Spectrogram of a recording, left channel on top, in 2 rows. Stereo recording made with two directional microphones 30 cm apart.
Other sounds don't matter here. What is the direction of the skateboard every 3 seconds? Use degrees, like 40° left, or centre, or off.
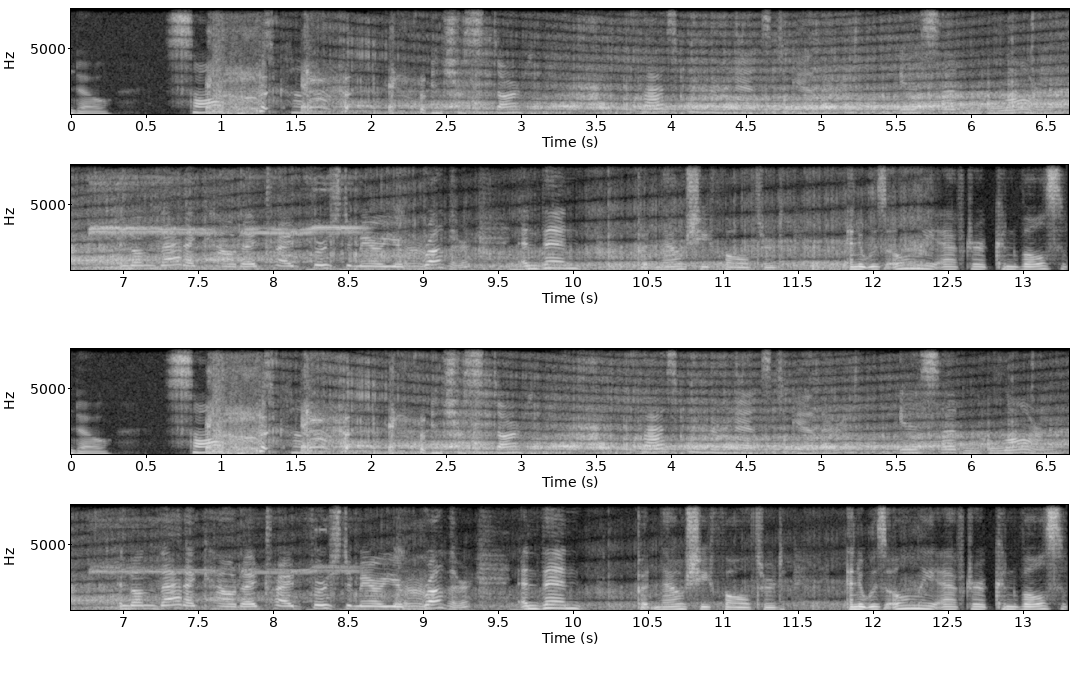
40° right, centre, 50° left, 60° left, 70° left.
